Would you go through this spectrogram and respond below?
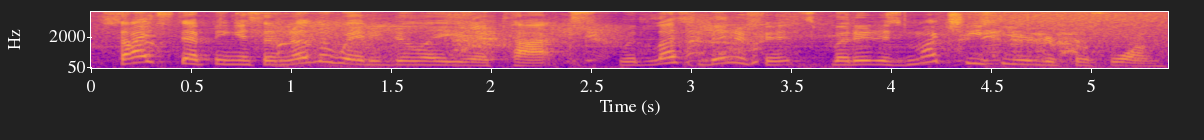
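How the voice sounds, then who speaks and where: A woman's voice: mid-range voice, very animated, a little fast. A woman giving an instructional, step-by-step voice-over as the narrator of a gameplay guide. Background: music.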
